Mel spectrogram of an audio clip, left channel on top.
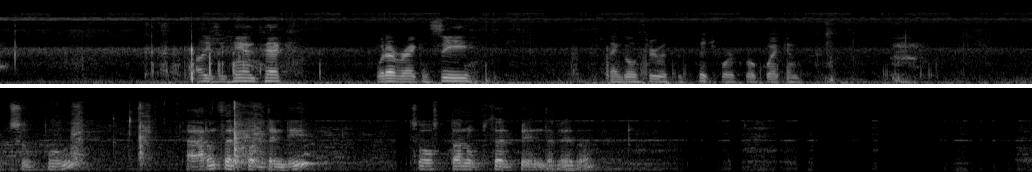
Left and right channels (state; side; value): different; both; correlation 0.00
